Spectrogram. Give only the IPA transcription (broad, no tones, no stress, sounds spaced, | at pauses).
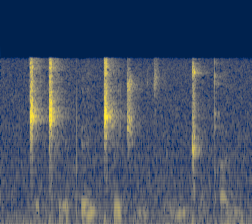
ǁ ɛ̰ ǁʰ ɛ̰ pʼ ɛ n ǁʰ ɛ t͡ʃʼ o̰ t͡sʼ ɛ̃ ɓ ũ ǁ o̰ qʼ ʉ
